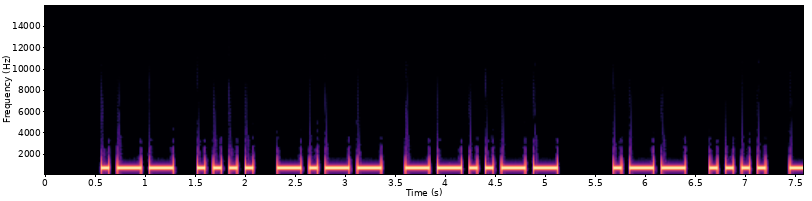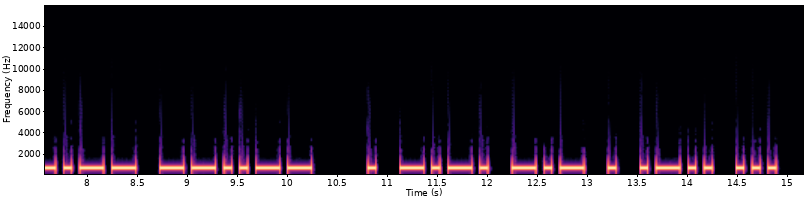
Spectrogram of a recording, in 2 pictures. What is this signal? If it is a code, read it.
Morse code, heard as a keyed tone, about 15 wpm, 700 Hz. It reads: WHY, WHY, ECKELS
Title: A Sound Of Thunder 15wpm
